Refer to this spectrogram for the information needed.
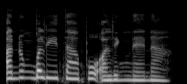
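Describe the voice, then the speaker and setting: A woman's voice: sits high, lively intonation, a little fast, darkish tone, dry recording, voice pushed up. A tender, distraught young woman from a romantic audio drama, as a woman narrator plays her. She speaks with pleading emotion, in a very dry recording. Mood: anxious disbelief.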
